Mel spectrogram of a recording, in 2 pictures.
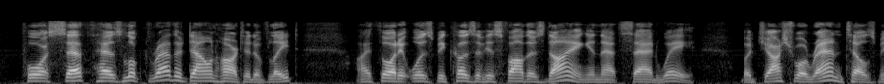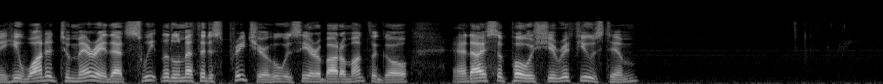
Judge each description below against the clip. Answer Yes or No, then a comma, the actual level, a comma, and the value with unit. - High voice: No, medium, 145 Hz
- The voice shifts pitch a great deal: No, average, 4.6 semitones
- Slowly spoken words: No, average, 165 wpm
